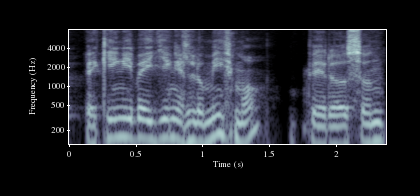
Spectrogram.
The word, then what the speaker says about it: Beijing: Cuando realmente la pronunciación se parece más a Beijing, pero bueno, era la forma en la que ellos lo escribían.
